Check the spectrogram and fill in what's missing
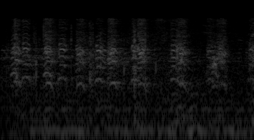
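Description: Geese calling from Arctic cliffs, with a dense flock clamour of overlapping honks and cackles carrying steadily, faint and somewhat distant.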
